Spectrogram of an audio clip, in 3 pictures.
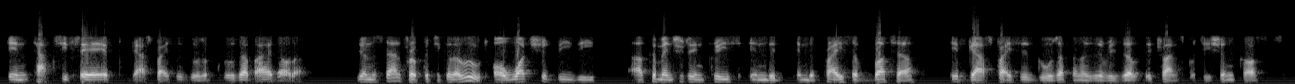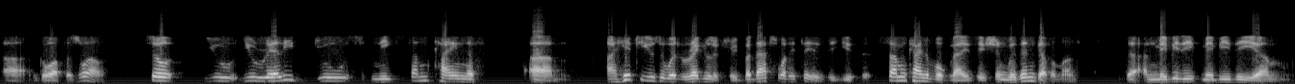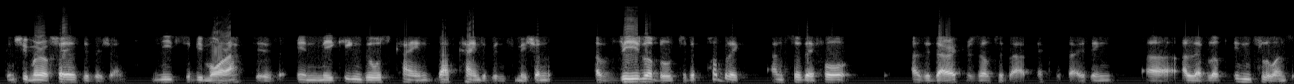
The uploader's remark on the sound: During this hour we take calls from our audience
